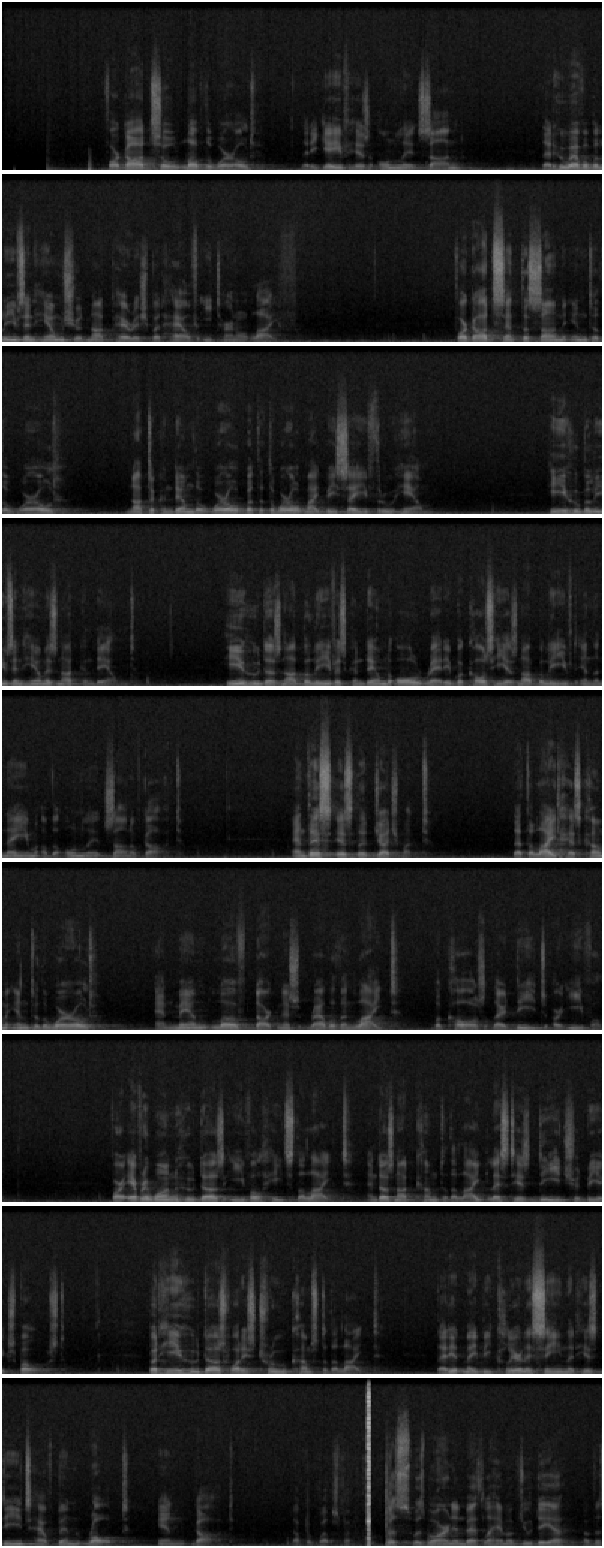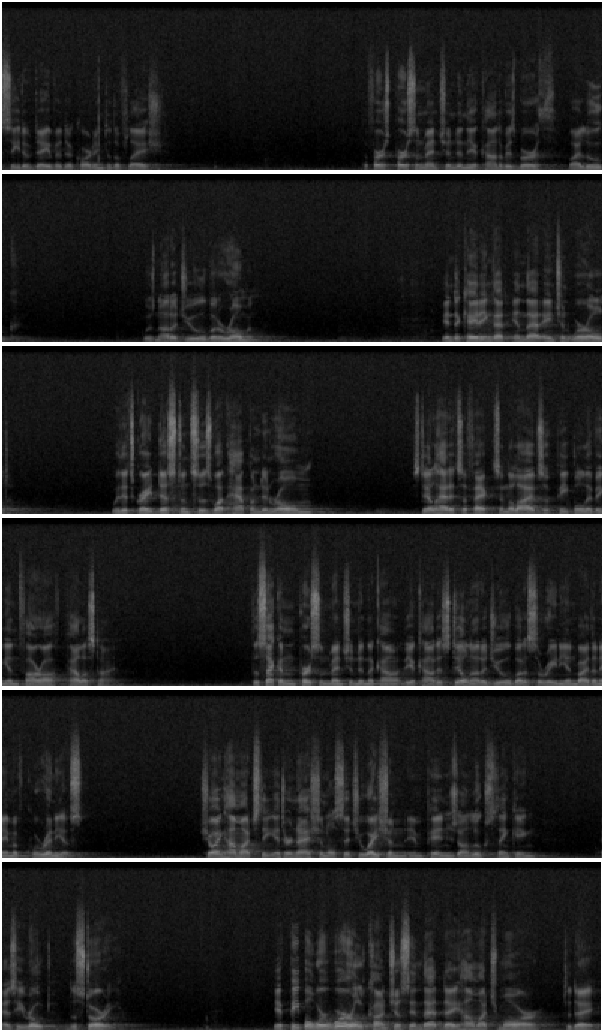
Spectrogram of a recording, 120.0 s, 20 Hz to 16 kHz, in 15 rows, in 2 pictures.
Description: D.C. The service starts with a scripture reading from 0:00-1:08.
SEBTS Chapel and Special Event Recordings SEBTS Chapel and Special Event Recordings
